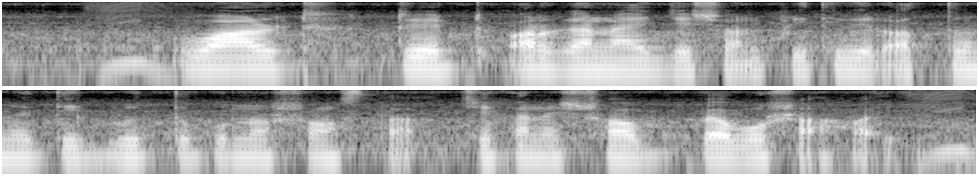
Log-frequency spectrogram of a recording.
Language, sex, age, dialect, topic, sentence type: Bengali, male, 31-35, Northern/Varendri, banking, statement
